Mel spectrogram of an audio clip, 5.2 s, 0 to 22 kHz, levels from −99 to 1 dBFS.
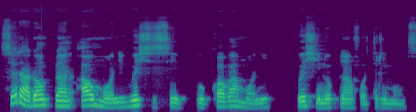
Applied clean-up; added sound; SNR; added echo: none; none; none; none.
